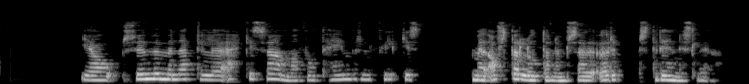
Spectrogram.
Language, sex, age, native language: Icelandic, female, 40-49, Icelandic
